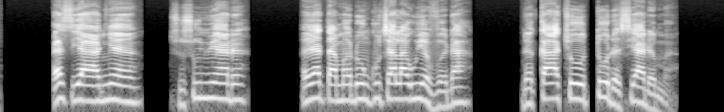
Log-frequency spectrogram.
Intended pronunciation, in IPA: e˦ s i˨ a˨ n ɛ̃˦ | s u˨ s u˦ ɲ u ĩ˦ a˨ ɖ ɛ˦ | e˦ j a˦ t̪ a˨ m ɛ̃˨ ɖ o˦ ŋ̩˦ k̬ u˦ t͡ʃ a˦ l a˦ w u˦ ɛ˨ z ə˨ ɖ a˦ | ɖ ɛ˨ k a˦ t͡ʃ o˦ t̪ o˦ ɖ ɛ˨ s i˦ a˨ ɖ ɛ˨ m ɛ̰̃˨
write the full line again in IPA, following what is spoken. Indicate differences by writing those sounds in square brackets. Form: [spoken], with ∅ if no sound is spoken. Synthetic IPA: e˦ s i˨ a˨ [ɲ] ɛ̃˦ | s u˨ s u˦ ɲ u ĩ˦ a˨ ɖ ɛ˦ | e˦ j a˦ t̪ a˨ m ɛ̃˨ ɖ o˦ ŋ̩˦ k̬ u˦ t͡ʃ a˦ l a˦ w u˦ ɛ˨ [v] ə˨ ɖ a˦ | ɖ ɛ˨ k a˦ t͡ʃ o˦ t̪ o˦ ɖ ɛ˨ s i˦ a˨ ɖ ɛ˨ m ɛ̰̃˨

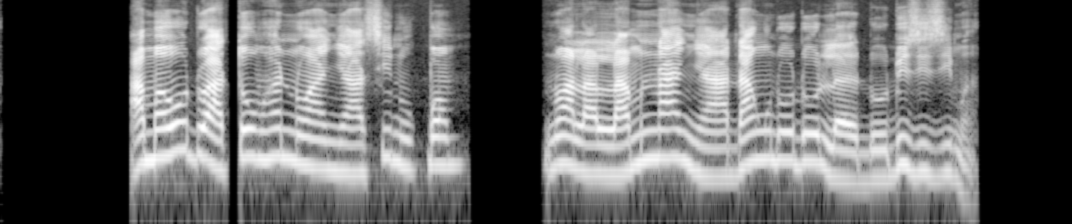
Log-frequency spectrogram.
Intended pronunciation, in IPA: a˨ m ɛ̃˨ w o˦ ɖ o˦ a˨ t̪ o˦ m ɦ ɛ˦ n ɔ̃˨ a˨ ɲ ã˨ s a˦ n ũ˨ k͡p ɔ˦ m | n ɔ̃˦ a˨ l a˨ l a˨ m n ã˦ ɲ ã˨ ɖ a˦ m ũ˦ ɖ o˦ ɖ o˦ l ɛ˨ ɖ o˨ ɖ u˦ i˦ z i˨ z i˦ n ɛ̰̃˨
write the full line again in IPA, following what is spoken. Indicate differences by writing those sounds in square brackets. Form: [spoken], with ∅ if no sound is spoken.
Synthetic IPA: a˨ m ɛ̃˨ w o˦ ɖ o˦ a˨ t̪ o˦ m ɦ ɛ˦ n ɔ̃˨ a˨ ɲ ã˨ s [i˦] n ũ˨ k͡p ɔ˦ m | n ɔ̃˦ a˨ l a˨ l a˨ m n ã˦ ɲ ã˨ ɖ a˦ [ŋ] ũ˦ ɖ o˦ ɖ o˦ l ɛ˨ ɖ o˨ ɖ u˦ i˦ z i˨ z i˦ [m] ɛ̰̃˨

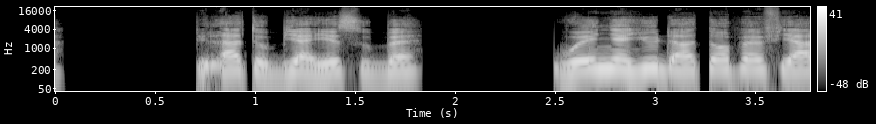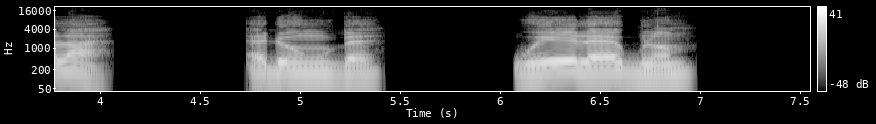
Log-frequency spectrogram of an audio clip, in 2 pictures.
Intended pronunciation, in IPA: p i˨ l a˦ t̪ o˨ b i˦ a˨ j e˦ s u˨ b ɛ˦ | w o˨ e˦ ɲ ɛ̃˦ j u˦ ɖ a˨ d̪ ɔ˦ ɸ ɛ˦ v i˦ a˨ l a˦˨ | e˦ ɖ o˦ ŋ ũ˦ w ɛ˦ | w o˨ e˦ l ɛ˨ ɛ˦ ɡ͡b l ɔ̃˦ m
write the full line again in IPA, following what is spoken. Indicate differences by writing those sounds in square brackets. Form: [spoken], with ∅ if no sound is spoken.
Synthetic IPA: p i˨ l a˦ t̪ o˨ b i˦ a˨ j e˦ s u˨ b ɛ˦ | w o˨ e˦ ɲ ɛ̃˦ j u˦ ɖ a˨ [t̪] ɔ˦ ɸ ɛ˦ [f] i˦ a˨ l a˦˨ | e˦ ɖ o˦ ŋ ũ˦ [b] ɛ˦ | w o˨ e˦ l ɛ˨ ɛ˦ ɡ͡b l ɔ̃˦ m

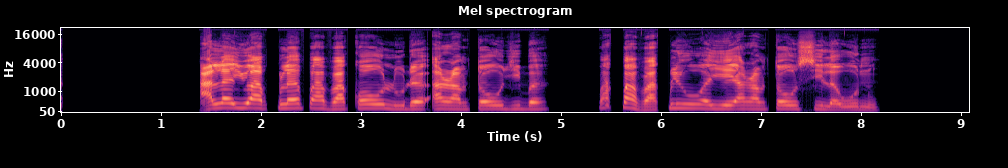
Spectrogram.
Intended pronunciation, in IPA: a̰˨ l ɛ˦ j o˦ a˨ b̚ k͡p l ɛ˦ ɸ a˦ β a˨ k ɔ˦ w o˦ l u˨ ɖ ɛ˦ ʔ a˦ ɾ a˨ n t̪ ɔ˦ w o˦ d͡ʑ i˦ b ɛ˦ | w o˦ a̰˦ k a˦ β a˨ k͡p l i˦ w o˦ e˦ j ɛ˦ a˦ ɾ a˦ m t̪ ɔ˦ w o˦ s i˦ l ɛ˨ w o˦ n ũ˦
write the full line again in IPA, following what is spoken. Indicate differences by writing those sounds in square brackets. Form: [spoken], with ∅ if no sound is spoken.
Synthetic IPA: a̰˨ l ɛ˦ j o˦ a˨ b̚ k͡p l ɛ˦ ɸ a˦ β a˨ k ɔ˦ w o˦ l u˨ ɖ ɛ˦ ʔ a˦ ɾ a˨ [m] t̪ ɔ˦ w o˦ d͡ʑ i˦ b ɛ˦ | w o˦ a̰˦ [k͡p] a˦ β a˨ k͡p l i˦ w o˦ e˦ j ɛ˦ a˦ ɾ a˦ m t̪ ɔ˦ w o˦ s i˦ l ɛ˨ w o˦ n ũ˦

